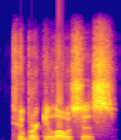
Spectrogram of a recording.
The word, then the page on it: tuberculosis: American English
